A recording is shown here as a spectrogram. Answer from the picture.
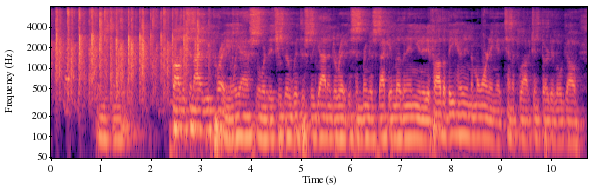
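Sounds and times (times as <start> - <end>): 
audience clapping hands in praise: 0.0 - 3.9
speech: 2.4 - 10.7.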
